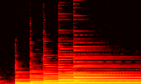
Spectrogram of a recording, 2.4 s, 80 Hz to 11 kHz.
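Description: Acoustic guitar with a capo at the fifth fret playing a B7 chord shape (sounding as E7). Starting about a quarter second in, the strings are picked one at a time from the lowest to the highest over about a second, then left to ring together.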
